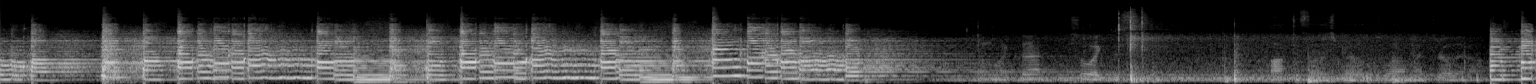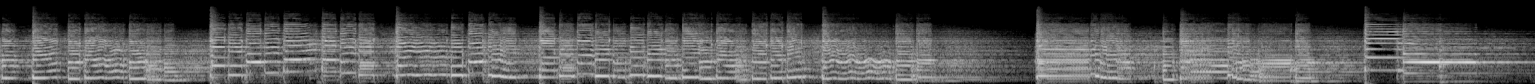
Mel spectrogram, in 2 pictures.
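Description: Epiphone Casino electric guitar played through a Fender Vibro-King amp: single-note lines and chords, driven a little dirty. About nine seconds in the playing drops to a quieter ringing sustain. It picks up again at full level about fifteen seconds in, with a brief break a little before the end.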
